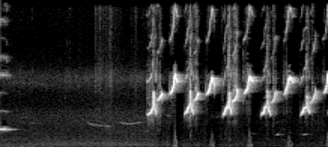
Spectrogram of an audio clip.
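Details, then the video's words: Cinereous tit in long rolling "ngerol panjang" song, meant for luring and training birds. A soft whistle and faint background give way to a brisk, regular series of high, sharp repeated notes. "ngerol panjang sangat bagus untuk pancingan gelatik batu dan masteran"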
